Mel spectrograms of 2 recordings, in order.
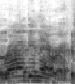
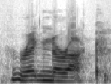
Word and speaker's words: Ragnarok: Ragnarok. – Is that how you pronounce it? – No, not at all. – Ragnarok.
